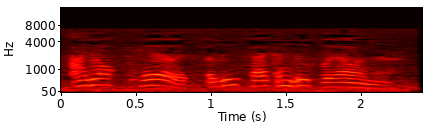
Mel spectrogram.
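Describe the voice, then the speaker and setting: A woman's voice: medium pitch, animated, quick pace, natural voice. Woman acting brave earnest young lady, seventies radio drama, muffled and noisy. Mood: earnest, resolved. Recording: dull, noisy old radio recording.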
